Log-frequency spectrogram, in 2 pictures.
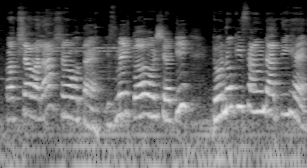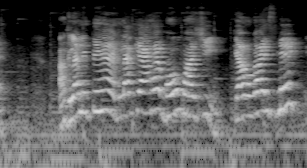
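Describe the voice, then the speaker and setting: A high, bright-voiced woman teaches at a slow, careful pace, repeating each word so students can follow. Her voice rings in an echoey room with faint music underneath. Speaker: Hindi teacher. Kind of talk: explaining a grammar exercise.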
